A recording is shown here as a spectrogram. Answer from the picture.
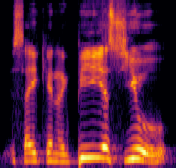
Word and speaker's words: psuche: Which is in Greek in த new testament is, I think இது Sycon, PSUCHE.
